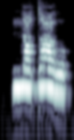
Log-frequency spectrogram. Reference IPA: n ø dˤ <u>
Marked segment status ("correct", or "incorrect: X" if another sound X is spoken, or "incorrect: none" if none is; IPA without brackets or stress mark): incorrect: o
